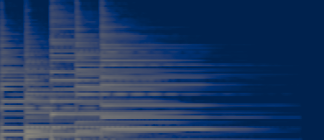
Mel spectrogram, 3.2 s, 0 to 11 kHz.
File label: A Major Flat 5th, Guitar, AMb5 chord; arpeggiated; JGuitar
